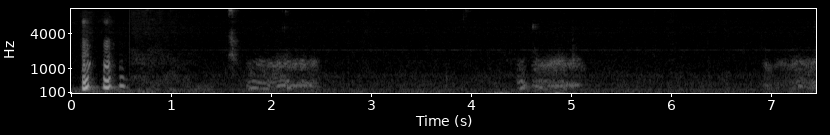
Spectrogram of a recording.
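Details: Exotic Shorthair cat named Shishamo snoring while asleep, a flat-faced breed prone to snoring; soft breathy rasps recur about every two and a half seconds, each a low hoarse rattle, with a few sharper snorts at the start.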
